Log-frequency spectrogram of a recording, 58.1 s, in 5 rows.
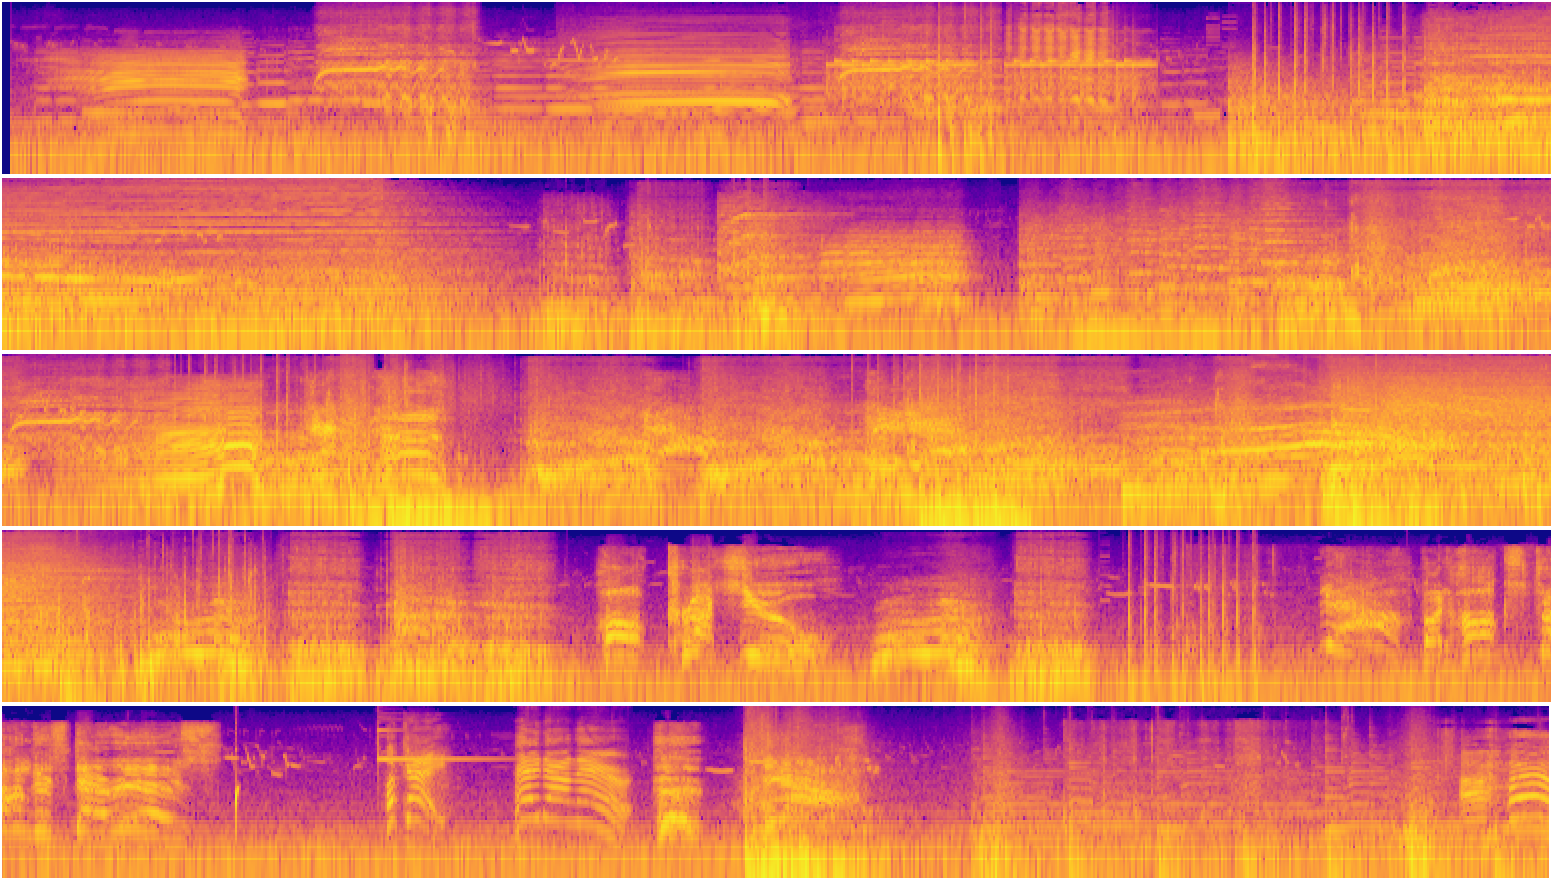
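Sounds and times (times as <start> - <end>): background music: 0.1 - 37.2, 52.2 - 58.0
farm animal cries: 0.2 - 8.7, 21.4 - 25.2.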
